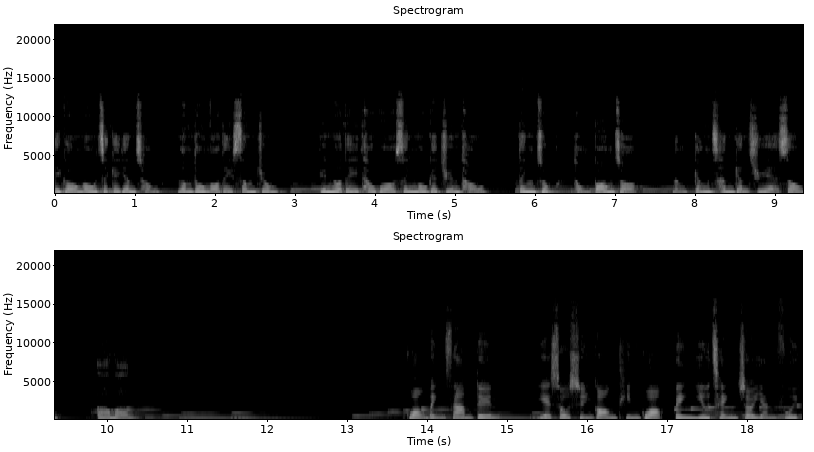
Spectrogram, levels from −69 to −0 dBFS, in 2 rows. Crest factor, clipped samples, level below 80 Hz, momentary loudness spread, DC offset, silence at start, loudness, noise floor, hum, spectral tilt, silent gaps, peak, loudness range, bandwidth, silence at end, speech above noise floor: 18 dB; under 0.1%; -78 dBFS; 18 LU; under 0.1%; 0 s; -35 LUFS; -72 dBFS; none; -4 dB/octave; none; -18 dBFS; 11 LU; 16 kHz; 0 s; 38 dB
